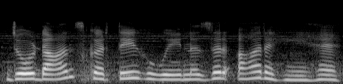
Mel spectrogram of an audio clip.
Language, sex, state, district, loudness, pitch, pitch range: Hindi, male, Uttar Pradesh, Shamli, -16 LUFS, 250 Hz, 225-275 Hz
